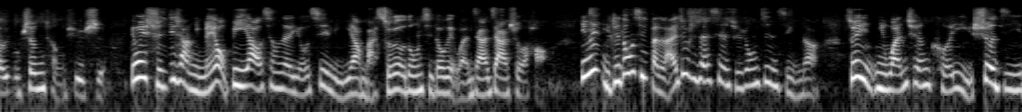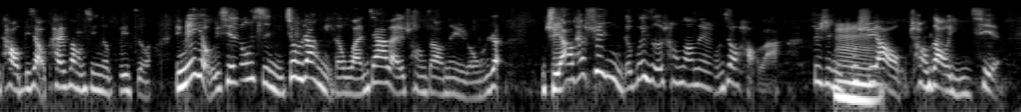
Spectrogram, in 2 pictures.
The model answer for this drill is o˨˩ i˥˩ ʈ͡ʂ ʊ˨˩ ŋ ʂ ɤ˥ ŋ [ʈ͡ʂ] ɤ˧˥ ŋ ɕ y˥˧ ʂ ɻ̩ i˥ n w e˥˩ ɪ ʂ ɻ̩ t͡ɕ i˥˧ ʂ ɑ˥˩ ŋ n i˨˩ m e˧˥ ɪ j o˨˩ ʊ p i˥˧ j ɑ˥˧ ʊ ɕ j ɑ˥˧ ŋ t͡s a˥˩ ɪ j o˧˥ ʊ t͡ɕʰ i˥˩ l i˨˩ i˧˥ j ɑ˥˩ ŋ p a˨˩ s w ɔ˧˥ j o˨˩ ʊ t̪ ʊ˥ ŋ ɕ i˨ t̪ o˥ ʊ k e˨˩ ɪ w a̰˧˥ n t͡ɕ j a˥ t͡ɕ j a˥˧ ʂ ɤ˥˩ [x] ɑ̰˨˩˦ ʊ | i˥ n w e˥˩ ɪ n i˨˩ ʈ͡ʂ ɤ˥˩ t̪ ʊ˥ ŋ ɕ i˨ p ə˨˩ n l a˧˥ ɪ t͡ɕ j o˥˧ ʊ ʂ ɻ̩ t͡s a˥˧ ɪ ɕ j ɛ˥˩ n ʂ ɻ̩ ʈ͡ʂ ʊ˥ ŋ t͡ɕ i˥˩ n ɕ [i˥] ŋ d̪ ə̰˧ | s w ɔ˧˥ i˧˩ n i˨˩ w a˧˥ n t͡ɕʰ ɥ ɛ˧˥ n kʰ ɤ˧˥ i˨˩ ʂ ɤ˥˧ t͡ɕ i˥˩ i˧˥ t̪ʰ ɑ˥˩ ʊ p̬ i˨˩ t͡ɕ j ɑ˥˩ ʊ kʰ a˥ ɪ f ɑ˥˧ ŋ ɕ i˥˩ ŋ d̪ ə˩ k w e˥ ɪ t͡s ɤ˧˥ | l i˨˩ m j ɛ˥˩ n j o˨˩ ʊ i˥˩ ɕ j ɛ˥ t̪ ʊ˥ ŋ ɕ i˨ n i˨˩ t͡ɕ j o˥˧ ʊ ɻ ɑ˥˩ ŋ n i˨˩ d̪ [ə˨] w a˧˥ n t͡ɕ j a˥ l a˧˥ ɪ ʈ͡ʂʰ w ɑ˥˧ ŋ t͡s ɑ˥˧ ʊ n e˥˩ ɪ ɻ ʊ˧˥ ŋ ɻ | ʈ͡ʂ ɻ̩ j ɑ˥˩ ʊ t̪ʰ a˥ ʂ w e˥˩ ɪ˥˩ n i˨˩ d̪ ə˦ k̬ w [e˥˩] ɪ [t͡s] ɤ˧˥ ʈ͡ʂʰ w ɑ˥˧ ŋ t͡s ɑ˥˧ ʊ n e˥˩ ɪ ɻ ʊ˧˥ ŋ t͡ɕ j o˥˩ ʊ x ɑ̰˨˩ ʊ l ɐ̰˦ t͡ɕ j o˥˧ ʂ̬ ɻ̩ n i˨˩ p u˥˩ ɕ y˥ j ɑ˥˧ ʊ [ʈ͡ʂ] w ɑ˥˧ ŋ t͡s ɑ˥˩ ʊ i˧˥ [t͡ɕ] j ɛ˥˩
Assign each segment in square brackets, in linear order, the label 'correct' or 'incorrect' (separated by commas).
incorrect, correct, incorrect, incorrect, incorrect, correct, incorrect, incorrect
